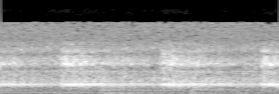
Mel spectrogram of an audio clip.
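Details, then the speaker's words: Boeing Starliner docked at the space station: three hollow sonar-like pings about one second apart over faint hiss, heard only from the cabin speaker with the mic held next to it; cause unknown. "all right Butch that one came through it was kind of like a pulsing noise almost like a sonor ping"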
